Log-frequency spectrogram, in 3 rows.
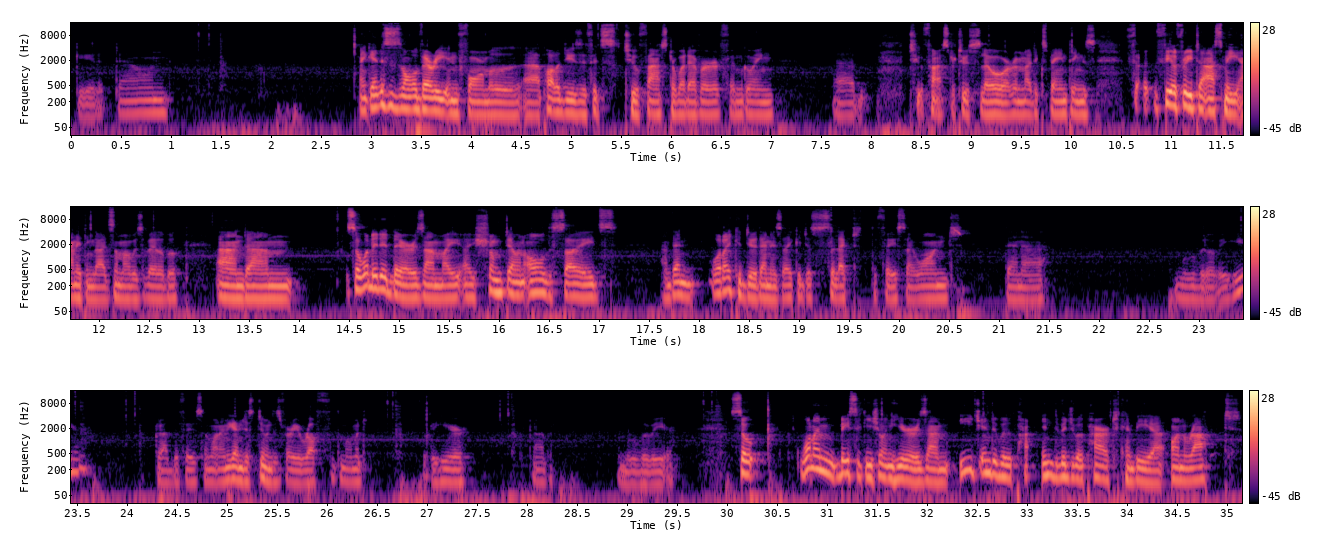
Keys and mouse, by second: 0.1 s, 2.9 g, 4.8 s, 10.9 middle click, 12.7-14.3 middle drag, 17.7-22.0 drag, 22.1 g, 24.3 click, 25.9 g, 26.6 click, 28.6 middle click, 29.2 g, 33.4 right click, 33.8-35.0 drag.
